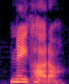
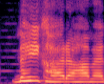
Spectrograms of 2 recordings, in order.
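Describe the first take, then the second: First: Said in the usual way. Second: Louder sulky no; grumpy son refuses the medicine loudly; stubborn refusal. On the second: Acted. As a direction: refuse it like a cranky patient.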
